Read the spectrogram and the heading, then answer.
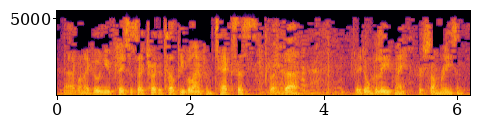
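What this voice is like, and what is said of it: Speaks with an unusual accent. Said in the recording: “I have a strange accent.”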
